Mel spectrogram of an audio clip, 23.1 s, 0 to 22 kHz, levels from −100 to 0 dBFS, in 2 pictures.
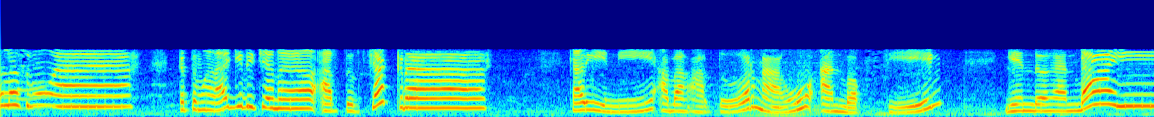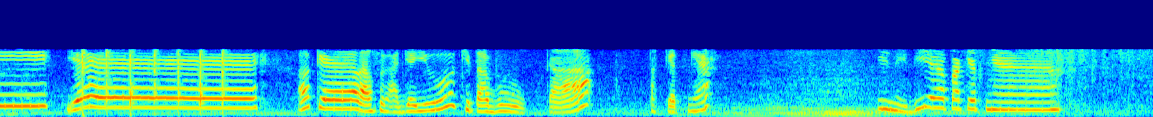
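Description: There are no technical faults to describe in time order; the sound simply carries the narrow call bandwidth of a G.711 A-law path, with nothing above 4 kHz.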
